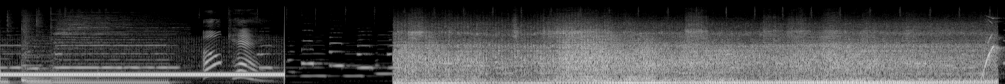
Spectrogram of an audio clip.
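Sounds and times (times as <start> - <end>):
cartoon engine sound effect: 9.8 - 10.0.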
